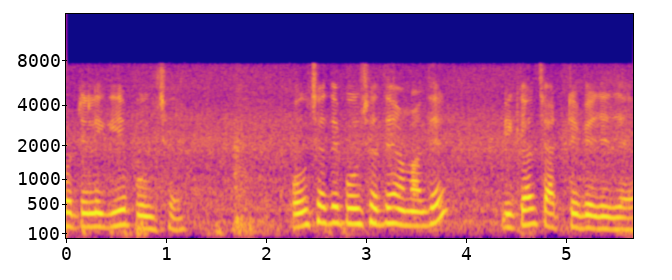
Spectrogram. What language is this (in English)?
Bangla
